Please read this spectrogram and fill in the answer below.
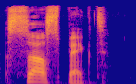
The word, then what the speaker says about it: suspect: Пример. Существительное suspect — подозреваемый. В нем, как вы слышите, ударение ставится на первом слоге.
